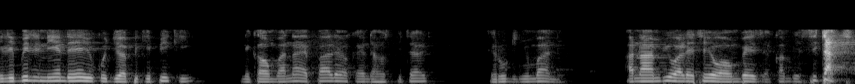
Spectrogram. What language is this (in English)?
Swahili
